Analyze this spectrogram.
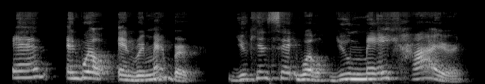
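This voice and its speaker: In a Spanish accent, a woman with a fairly high pitch speaks at a very slow pace, with lively intonation and vocal fry. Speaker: wedding industry association president. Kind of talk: interview. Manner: halting.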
